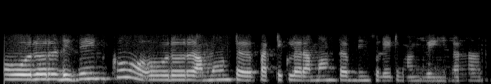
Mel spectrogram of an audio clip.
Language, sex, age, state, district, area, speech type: Tamil, female, 18-30, Tamil Nadu, Krishnagiri, rural, conversation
